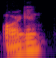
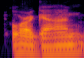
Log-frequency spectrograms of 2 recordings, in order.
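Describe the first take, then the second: First: It is pronounced the Western way. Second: It is pronounced the Midwestern way. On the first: This is how people out west say it. "I think out west they say Oregon" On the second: This is how the speaker has always said it. "I always said Oregon, but maybe it's because I'm from the Midwest"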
